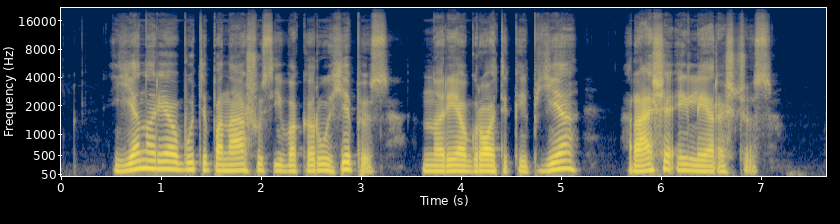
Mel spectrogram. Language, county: Lithuanian, Kaunas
